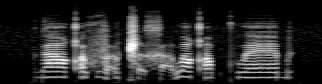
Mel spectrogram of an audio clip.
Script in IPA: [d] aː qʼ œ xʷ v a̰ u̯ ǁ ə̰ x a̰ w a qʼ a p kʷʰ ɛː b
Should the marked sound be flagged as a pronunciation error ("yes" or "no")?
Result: yes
